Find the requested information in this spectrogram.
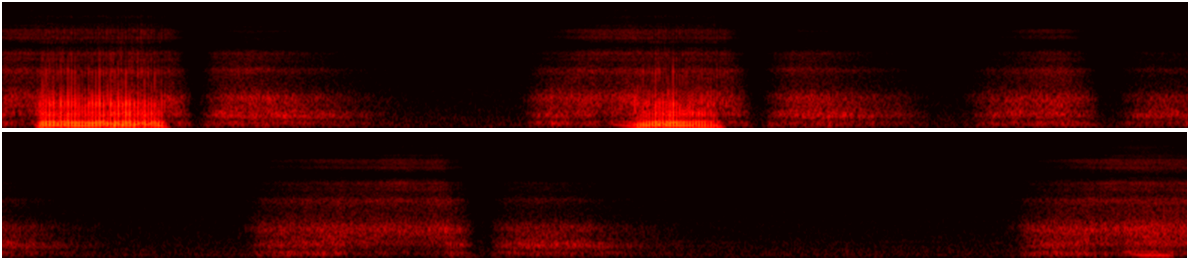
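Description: Loud, rough breathing with rattling snores on the in-breath and noisy breaths out, about nine breaths a minute; heavy snoring.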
